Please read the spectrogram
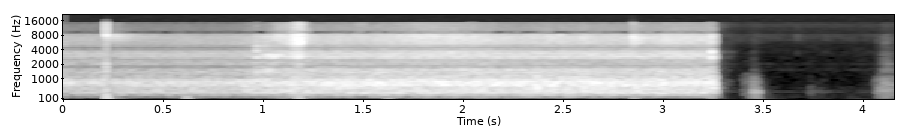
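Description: Steady static hiss, as of a noisy audio feed, with a few faint clicks; it cuts off suddenly a little over three seconds in.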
